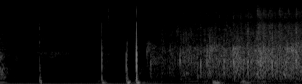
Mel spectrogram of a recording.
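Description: A few scattered, slow claps ring out one by one, then build into a fuller, steady wash of applause that continues to the end.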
